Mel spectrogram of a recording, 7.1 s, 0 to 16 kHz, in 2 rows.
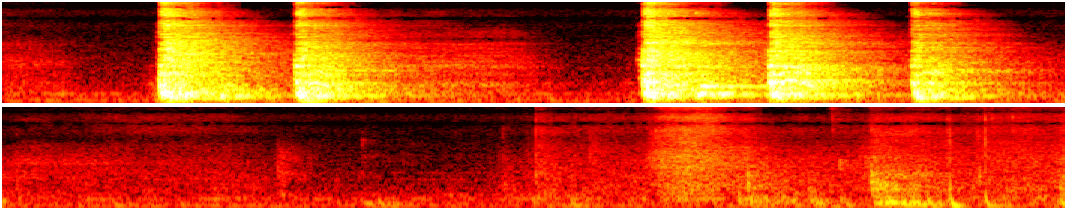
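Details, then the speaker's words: Five sharp, forceful coughs, a pair, a pause, then a run of three, played as samples from a COVID-19 cough database where some samples came from COVID patients; faint room noise afterward; cough. "그럼 다음의 기침 소리 중 코로나 환자의 기침 소리를 여러분이 들어보시면서 구분해 보세요."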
